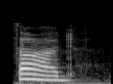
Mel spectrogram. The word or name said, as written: THAAD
